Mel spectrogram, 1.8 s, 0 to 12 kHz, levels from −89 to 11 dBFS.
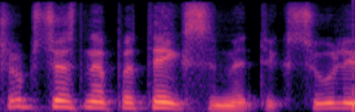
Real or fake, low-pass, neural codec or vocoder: fake; 10.8 kHz; codec, 16 kHz in and 24 kHz out, 0.9 kbps, LongCat-Audio-Codec, fine tuned four codebook decoder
